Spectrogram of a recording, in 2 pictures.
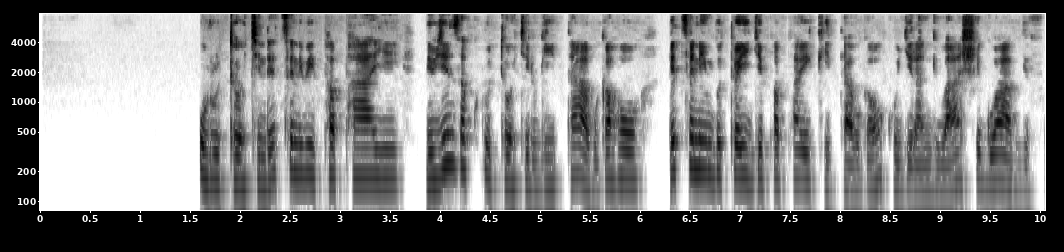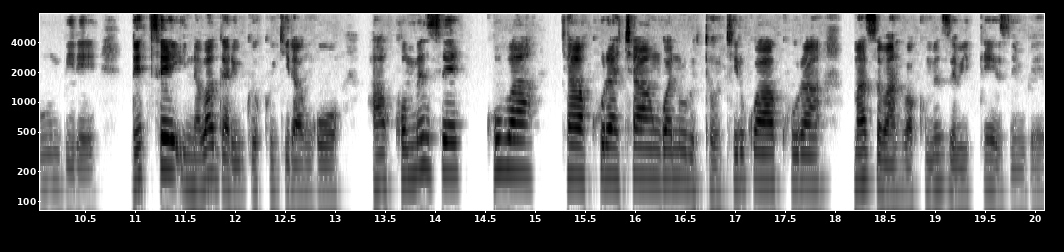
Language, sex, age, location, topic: Kinyarwanda, male, 18-24, Kigali, agriculture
